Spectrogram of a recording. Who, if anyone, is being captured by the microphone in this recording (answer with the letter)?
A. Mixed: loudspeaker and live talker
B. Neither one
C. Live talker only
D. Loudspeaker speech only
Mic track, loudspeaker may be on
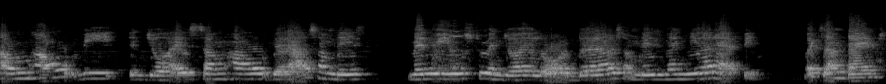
D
